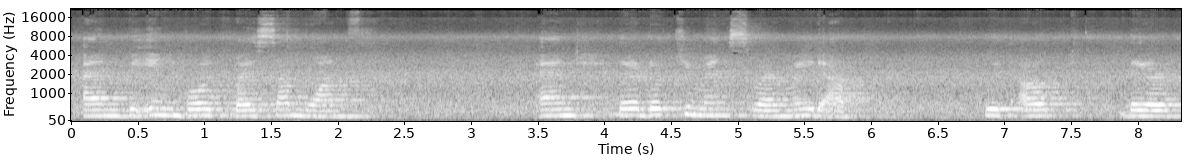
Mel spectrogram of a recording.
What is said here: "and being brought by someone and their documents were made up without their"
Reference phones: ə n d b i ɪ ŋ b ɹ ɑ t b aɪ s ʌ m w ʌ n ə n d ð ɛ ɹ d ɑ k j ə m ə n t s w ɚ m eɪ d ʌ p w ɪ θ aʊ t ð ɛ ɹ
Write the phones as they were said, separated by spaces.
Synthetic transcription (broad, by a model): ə n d b i ɪ ŋ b ɑ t b aɪ s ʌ m w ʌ n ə n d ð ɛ ɹ d ɑ k j ə m ə n t s w ɚ m eɪ d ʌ p w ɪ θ aʊ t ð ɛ ɹ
